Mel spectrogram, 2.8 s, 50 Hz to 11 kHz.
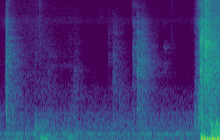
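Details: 2007 Honda CRF250R carburetor at about 7200 ft: 45 pilot jet, JD high-altitude kit with red needle on fourth clip, Boyesen QS3 about 7/8 turn out, fuel screw about 2 turns out. Lumpy idle, then heavy roar when the throttle is hammered; bog now mostly improved after retiming the accelerator pump.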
